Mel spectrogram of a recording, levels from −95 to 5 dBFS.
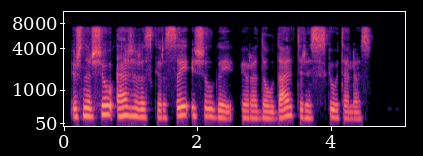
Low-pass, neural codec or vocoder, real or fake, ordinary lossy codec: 7.2 kHz; none; real; MP3, 64 kbps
